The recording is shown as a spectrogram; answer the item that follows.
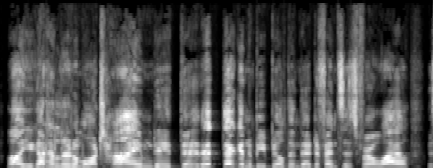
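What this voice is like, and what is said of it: Poor imitation of game character's accent. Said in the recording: “This is the worst Mimir accent I could be doing.”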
